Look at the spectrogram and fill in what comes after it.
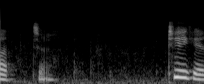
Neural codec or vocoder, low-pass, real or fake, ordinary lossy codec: codec, 16 kHz, 4 kbps, X-Codec, HuBERT features, trained on general audio; none; fake; none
